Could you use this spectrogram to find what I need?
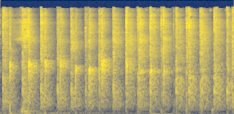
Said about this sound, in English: All right, enough applause.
